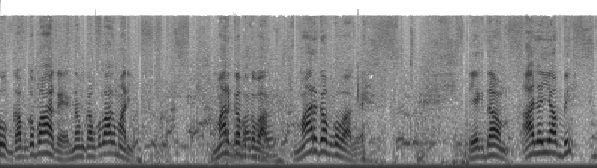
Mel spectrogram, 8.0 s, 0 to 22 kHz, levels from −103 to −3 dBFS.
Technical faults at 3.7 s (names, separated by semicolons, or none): low bit depth without dither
